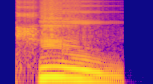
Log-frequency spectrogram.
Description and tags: Circuit bent Two
low, circuit, artefacts, bent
